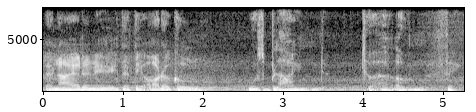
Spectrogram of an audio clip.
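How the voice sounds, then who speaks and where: A man giving grave, scripted narration for game cutscenes, slow and measured, dropping at times to a hushed whisper. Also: medium pitch, expressive, loud music behind the voice. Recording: studio narration over loud orchestral score.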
